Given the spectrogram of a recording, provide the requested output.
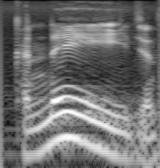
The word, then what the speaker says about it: Canadian: Compare the pronunciation of the first vowel in each word. Okay. Canada. Canada. Canadian. Okay. The stress is here. Here we have two unstressed syllables.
